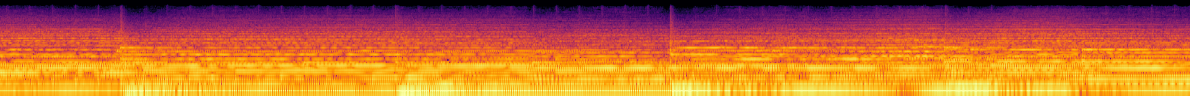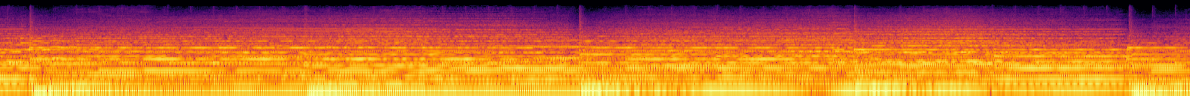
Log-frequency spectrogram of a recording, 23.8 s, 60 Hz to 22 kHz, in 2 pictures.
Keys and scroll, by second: 0.6 ctrl+z, 8.4 F4, 17.7 alt+x.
